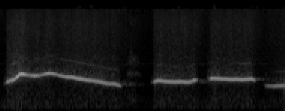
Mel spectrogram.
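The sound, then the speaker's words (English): A clear whistled spaghetti Western-style melody, as in a Clint Eastwood Western: one long gliding note that slowly falls, then two shorter steady notes separated by brief pauses, with no talking. “So far, we've almost been like in a Clint Eastwood Western, spaghetti Western. You know, if we could whistle.”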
